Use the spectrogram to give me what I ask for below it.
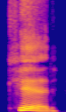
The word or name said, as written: kid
